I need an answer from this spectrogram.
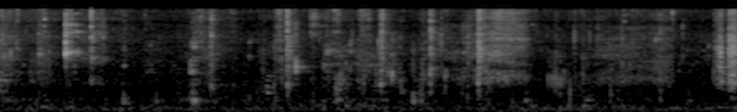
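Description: Faint chewing and wet mouth sounds of people eating soft food, with irregular small clicks scattered throughout.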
